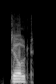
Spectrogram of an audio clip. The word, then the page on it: dote: American English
